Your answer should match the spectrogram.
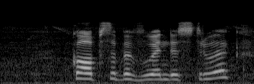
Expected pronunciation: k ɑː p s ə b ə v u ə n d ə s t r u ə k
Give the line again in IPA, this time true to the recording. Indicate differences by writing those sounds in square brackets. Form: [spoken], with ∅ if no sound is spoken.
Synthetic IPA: k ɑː p s ə b ə v u ə n d ə s t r u ə k

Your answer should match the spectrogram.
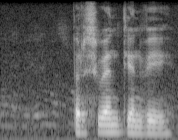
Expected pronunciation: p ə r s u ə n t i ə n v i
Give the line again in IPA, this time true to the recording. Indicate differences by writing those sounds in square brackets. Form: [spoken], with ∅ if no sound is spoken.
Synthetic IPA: p ə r s u ə n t i ə n v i

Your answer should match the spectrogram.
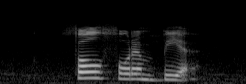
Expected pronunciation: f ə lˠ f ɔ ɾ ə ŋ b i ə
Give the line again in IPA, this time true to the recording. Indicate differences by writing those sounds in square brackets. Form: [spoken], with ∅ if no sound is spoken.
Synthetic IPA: f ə lˠ f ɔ ɾ ə [m] b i ə

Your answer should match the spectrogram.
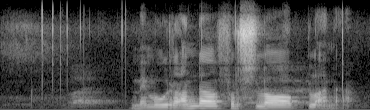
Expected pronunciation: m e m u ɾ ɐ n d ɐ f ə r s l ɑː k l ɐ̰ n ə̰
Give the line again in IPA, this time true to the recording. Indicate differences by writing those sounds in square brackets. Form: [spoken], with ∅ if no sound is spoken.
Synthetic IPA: m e m u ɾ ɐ n d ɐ f ə r s l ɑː [p] l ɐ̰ n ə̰

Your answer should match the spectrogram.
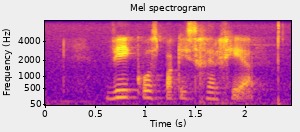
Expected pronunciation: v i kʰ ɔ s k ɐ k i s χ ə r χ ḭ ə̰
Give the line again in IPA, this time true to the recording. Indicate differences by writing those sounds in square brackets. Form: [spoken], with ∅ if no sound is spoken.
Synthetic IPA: v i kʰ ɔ s [p] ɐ k i s χ ə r χ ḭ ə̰

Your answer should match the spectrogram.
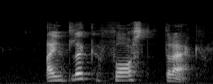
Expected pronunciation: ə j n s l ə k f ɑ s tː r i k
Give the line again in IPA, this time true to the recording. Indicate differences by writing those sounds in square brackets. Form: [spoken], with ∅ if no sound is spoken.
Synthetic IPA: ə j n [t] l ə k f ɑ s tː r [æ] k

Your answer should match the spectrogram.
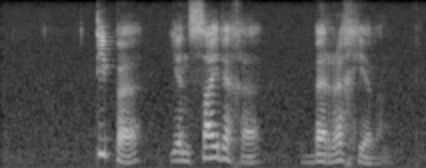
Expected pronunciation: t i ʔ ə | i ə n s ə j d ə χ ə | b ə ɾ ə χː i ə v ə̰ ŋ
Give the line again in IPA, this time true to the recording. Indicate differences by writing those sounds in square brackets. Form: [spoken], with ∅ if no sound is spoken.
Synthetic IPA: t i [p] ə | i ə n s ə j d ə χ ə | b ə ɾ ə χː i ə v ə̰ ŋ

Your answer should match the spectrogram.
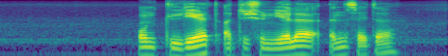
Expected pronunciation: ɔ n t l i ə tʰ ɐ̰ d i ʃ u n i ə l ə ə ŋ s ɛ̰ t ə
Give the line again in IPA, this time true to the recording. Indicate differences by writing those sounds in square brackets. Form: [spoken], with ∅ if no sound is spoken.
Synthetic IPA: ɔ n t l i ə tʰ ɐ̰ d i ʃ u n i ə l ə ə [n] s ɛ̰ t ə

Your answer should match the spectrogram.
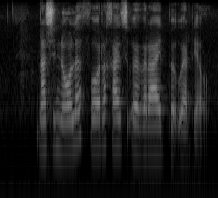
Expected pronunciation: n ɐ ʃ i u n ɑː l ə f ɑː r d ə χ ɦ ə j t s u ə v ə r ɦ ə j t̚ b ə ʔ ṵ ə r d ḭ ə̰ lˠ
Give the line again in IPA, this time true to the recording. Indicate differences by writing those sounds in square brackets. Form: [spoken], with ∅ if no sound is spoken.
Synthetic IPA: n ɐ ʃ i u n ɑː l ə f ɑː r d ə χ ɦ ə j t s u ə v ə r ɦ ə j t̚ b ə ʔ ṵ ə r d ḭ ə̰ lˠ

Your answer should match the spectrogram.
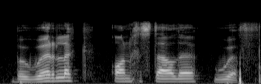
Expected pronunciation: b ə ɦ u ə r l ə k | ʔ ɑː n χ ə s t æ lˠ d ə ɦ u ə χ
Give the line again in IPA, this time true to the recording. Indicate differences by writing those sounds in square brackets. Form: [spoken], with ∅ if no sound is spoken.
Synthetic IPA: b ə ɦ u ə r l ə k | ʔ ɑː n χ ə s t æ lˠ d ə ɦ u ə [f]

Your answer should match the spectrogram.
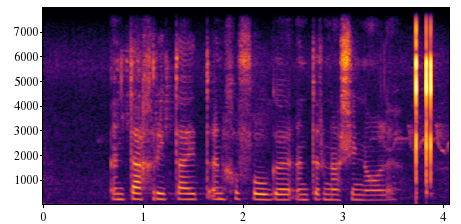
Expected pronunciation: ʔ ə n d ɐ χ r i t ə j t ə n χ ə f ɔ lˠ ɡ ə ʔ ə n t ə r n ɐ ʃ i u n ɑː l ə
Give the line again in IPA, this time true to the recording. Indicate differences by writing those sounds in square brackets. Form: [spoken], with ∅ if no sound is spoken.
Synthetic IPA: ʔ ə n [t] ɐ χ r i t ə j t ə n χ ə f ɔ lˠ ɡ ə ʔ ə n t ə r n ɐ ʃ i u n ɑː l ə

